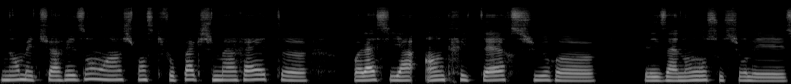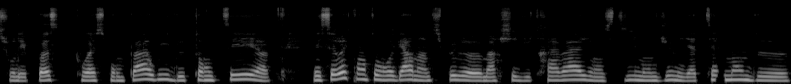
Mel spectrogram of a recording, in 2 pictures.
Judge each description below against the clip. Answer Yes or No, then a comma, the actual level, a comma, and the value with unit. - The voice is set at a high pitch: Yes, high, 200 Hz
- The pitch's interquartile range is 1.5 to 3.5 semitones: Yes, narrow, 2.6 semitones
